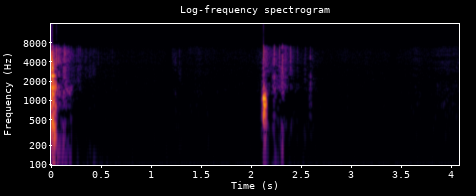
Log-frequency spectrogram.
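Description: Dice clatter into a tray.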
